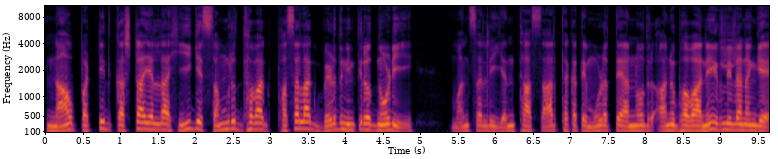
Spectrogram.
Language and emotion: Kannada, surprised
